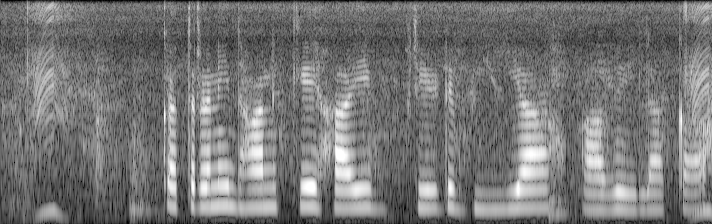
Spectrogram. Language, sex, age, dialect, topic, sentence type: Bhojpuri, female, 18-24, Western, agriculture, question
